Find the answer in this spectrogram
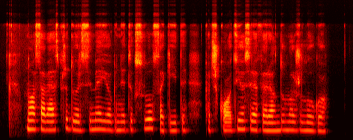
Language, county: Lithuanian, Klaipėda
